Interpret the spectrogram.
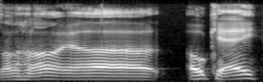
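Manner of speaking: low, slow, unsure acknowledgement; doubtful retold response; acted hesitation. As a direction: draw it out low, as if taking it in. Hero hesitantly takes in the explanation.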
